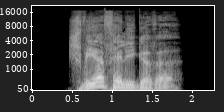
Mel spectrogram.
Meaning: inflection of schwerfällig: 1. strong/mixed nominative/accusative feminine singular comparative degree 2. strong nominative/accusative plural comparative degree
- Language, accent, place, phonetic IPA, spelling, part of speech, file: German, Germany, Berlin, [ˈʃveːɐ̯ˌfɛlɪɡəʁə], schwerfälligere, adjective, De-schwerfälligere.ogg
